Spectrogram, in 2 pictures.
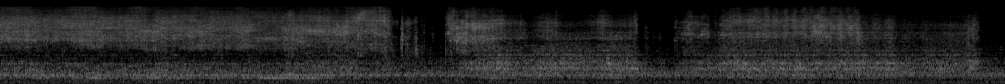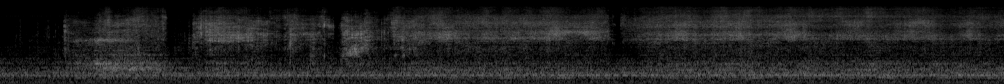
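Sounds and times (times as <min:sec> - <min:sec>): sandpaper hissing on spinning wood: 0:00.0 - 0:09.8, 0:10.8 - 0:20.0.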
